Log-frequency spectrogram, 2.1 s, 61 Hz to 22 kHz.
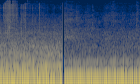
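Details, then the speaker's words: Perkins 4236 diesel (about 4.2 L) on a narrowboat that sank, running again after being turned over by hand: deep, steady rumble with an even beat and no knocks or misses; normal running. "Going again now at last. Yeah, we're going."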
